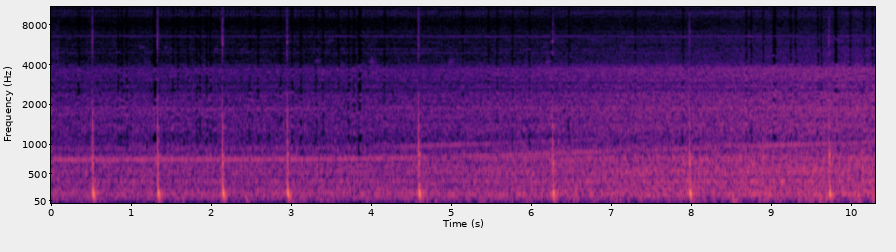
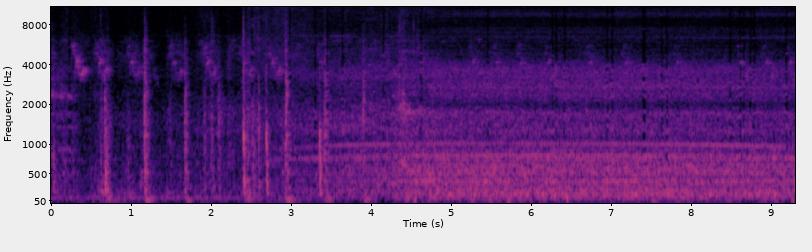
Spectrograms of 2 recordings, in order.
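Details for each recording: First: 5 kW Chinese diesel heater in an RV that has grown harder to start over the years: sharp pump ticks about once a second over a faint rising fan hum, then it shuts off with a low-battery error. Owner suspects voltage or cable problem. Heater fails to start. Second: RV/caravan 12V diesel heater starting with newly replaced diesel dosing pump: pump ticks about twice a second, then fan settles to steady hum; pump working normally.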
